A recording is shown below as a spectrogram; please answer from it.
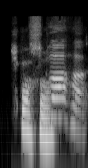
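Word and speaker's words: শ্বঃ: শ্বহ। শ্বহ। হুম। আমরা উচ্চারণ ক্লাসে পড়েছি যখন বর্গীয় ব থাকে না, অন্তস্থ ব থাকে, তখন হচ্ছে ব এর মতো উচ্চারিত হয়।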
